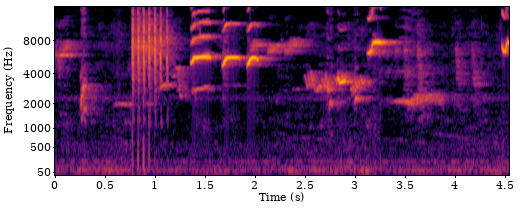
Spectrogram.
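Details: Female brown-chested jungle flycatcher of Bali stock singing to lure other birds into song: a short dry rattle, then loud clear whistled upslurs repeated in quick succession and varied twittering notes.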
